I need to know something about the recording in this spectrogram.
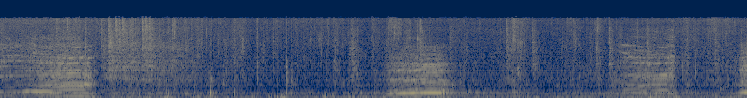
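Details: Holstein breeding bulls with American registration, located in Libres, Puebla, Mexico and offered for sale; three separate moos spaced several seconds apart amid clattering and rustling farm noise, with faint voices in the background.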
